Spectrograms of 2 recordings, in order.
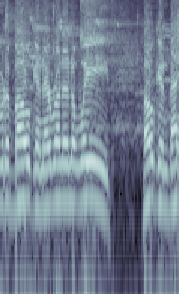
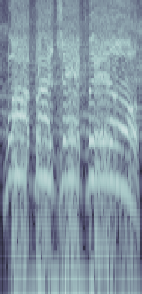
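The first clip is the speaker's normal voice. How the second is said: slow, drawn-out, loud and much higher shout; excited call; 7 semitones higher, 4 dB louder, much slower than usual. Real, not acted. Announcer hypes Jack Bell's block with a drawn-out shout. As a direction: stretch the call out to hype the block.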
